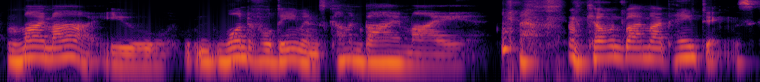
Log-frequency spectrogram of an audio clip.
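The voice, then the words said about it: Posh transatlantic accent character voice. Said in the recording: “Mrs. Graff has got the transatlantic accent.”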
